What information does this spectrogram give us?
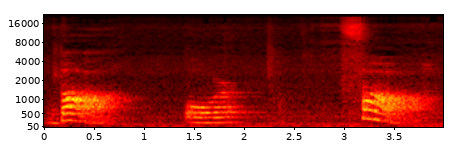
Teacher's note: we just make the preceding vowel a little bit longer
